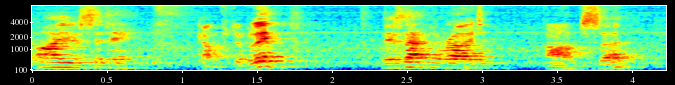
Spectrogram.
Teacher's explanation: british and american english both have exactly the same rising tone on the nucleus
